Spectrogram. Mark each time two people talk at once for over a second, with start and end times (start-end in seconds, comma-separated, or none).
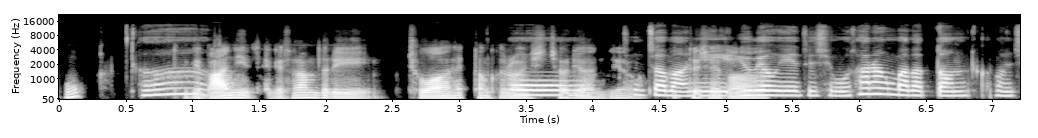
3.4-5.3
